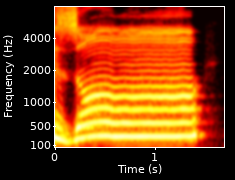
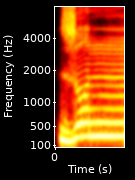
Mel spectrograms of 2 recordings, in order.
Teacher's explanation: یہاں پر بھی ہم اپنی آواز کو ناک میں چھپائیں گے. زن، پورا غنہ نہیں کریں گے، نون کی آواز کو پراپر طور پر نہیں پڑھیں گے بلکہ چھپا کر پڑھیں گے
